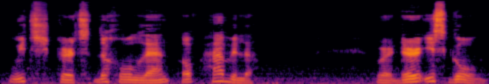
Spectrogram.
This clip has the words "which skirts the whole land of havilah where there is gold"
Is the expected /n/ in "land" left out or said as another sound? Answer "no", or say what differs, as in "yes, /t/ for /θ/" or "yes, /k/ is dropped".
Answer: no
